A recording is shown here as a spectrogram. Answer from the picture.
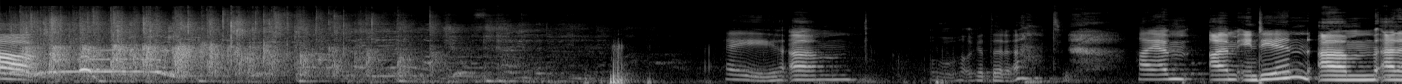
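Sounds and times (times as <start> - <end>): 
audience applause for comedian: 0.0 - 4.5
speech: 7.3 - 8.4, 9.8 - 14.0.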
